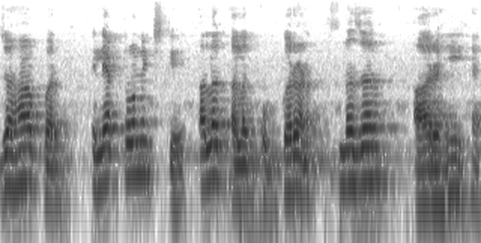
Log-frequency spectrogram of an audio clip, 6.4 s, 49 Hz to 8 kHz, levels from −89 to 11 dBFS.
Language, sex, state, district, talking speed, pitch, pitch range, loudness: Hindi, female, Rajasthan, Bikaner, 105 wpm, 160 Hz, 125-180 Hz, -16 LUFS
